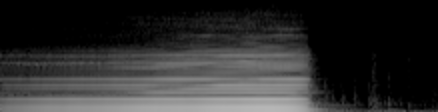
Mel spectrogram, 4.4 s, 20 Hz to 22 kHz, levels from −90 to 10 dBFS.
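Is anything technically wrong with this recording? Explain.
No, the recording of sounds shows no technical faults anywhere in the signal.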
